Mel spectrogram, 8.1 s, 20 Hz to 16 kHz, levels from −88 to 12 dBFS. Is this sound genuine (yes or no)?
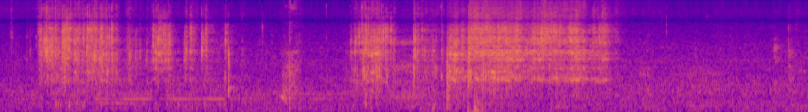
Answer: yes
